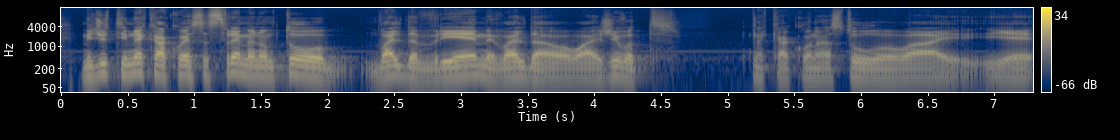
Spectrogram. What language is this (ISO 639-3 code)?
hrv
